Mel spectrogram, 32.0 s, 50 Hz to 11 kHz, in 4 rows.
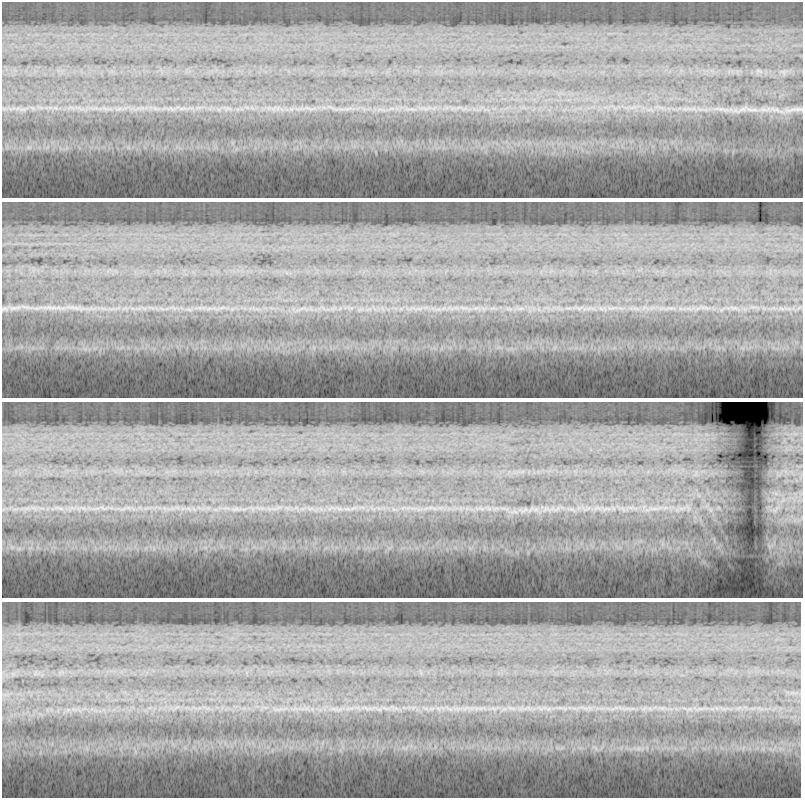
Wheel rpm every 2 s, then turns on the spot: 230, 230, 230, 220, 230, 230, 230, 230, 230, 230, 230, 160, 200, 230, 230, 230.
none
